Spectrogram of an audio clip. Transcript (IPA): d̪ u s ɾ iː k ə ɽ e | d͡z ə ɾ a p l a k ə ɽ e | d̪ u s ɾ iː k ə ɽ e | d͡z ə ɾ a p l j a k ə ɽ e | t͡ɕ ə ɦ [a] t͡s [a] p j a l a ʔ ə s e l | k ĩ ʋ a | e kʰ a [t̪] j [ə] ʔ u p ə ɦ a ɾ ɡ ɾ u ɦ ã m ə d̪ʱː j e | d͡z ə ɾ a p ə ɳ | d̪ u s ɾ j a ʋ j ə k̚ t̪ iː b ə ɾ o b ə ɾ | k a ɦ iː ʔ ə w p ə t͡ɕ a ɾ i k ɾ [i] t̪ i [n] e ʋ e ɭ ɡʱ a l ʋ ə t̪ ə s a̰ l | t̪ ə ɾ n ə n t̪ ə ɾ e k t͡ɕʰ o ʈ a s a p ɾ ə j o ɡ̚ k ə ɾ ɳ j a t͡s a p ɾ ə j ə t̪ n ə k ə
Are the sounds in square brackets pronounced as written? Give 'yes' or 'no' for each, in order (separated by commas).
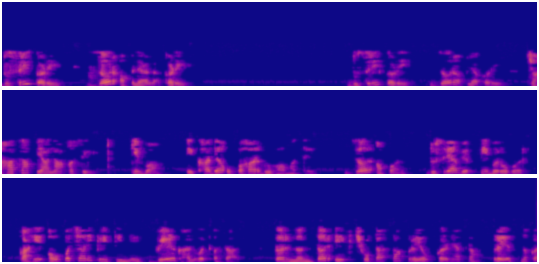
yes, yes, no, no, yes, yes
